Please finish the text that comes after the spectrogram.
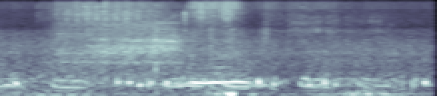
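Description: Pigeons coo in a soft, low, rounded rhythm, a few phrases repeating at close range over a quiet background.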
